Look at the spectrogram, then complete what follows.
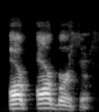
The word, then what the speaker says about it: Arbertha: And Tez, do I pronounce it Arbertha? Arbertha.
